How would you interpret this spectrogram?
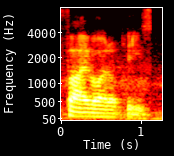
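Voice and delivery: low, soft, dropping away; imitating a condescending counter clerk. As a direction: talk down to them, low and quiet. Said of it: "says in the most condescending way".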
